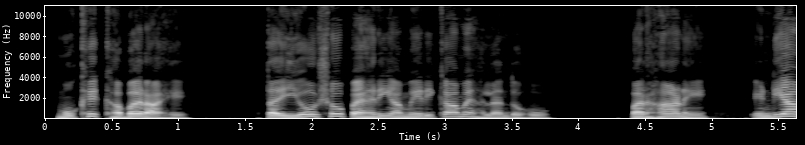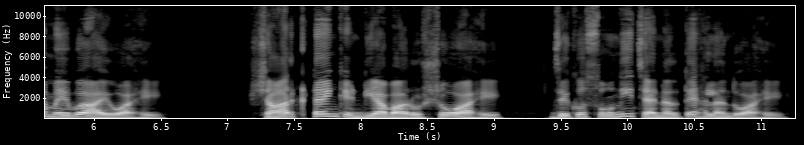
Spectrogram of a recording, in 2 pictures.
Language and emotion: Sindhi, neutral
